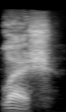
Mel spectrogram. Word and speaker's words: Loesch: Dana Loesch, however you pronounce her name, Lash.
